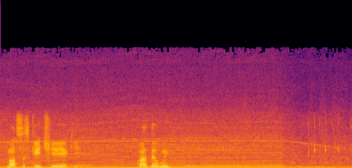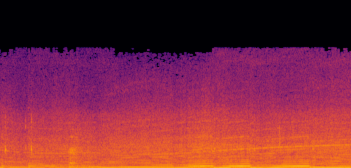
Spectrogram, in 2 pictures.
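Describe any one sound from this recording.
A racing car engine roars, its pitch rising and falling as it shifts gears.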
